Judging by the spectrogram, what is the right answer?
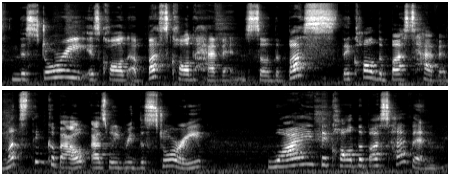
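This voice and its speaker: Her voice slightly high and a touch bright, a woman in her thirties reads a storybook to little kids from a room in her home. As a teacher, she keeps things simple, questioning and explaining as she goes. The home video call carries clear background noise.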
